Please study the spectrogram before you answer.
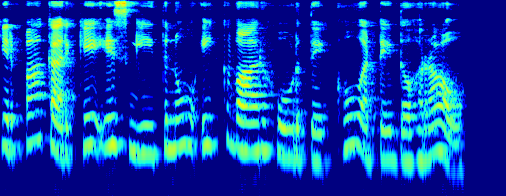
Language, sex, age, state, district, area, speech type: Punjabi, female, 30-45, Punjab, Amritsar, urban, read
